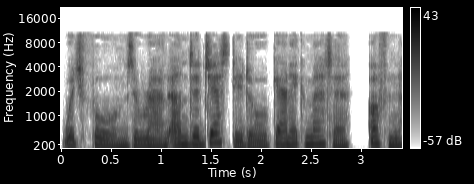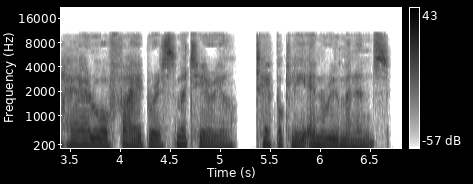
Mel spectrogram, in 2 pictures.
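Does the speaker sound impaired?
No.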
